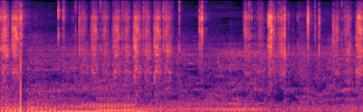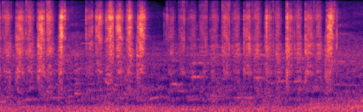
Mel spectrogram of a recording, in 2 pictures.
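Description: A round file rasps back and forth on a metal sewing machine part, a fast series of close, bright scraping strokes in an uneven rhythm that carries on throughout, with no voices.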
